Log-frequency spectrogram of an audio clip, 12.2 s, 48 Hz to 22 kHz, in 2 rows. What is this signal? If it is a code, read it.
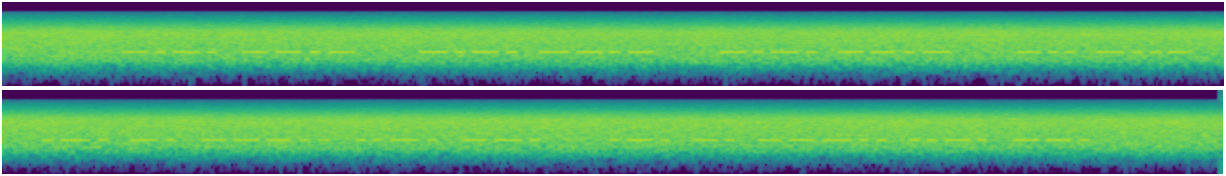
Morse code, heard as a keyed tone, hand-sent with a straight key, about 27 wpm, 570 Hz, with heavy radio static. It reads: CQ CQ CQ DX RN8FG RN8FG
